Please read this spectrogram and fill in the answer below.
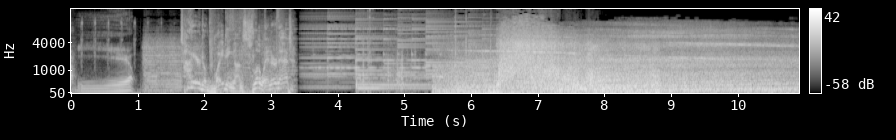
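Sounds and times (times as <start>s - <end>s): loud rushing whoosh: 6.0s - 10.0s
faint falling whistle: 6.1s - 10.9s.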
